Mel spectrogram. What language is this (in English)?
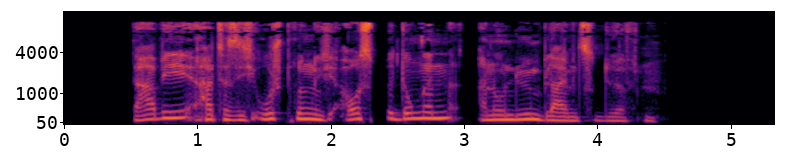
German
